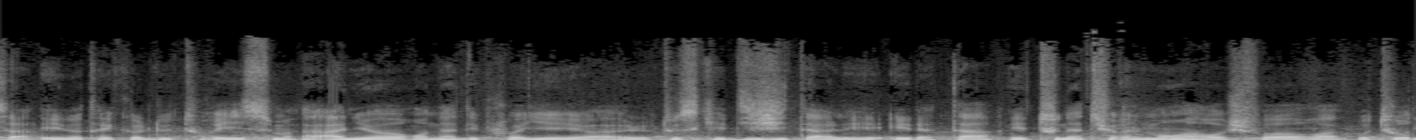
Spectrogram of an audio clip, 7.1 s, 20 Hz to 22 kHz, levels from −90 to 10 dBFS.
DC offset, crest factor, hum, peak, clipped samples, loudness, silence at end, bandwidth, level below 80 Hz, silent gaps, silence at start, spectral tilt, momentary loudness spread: under 0.1%; 12 dB; none; 0 dBFS; under 0.1%; -14 LUFS; 0 s; 16.5 kHz; -36 dBFS; none; 0 s; -6.5 dB/octave; 4 LU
